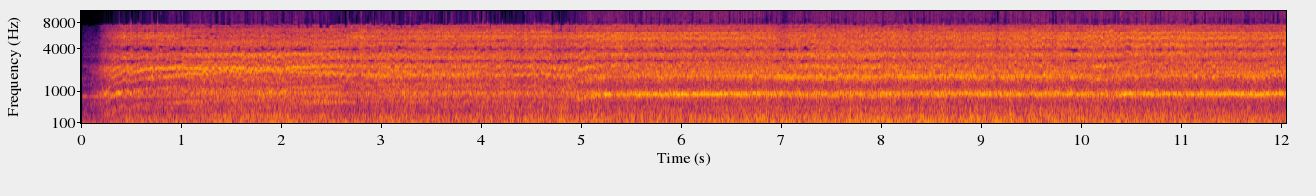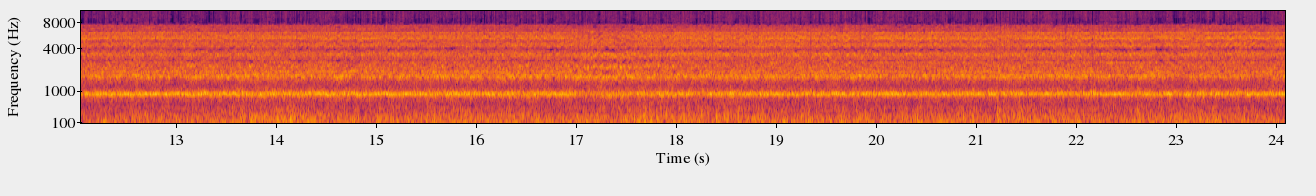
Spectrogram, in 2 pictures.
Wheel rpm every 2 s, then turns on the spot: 110, 160, 190, 230, 230, 230, 230, 230, 230, 230, 240, 230.
none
